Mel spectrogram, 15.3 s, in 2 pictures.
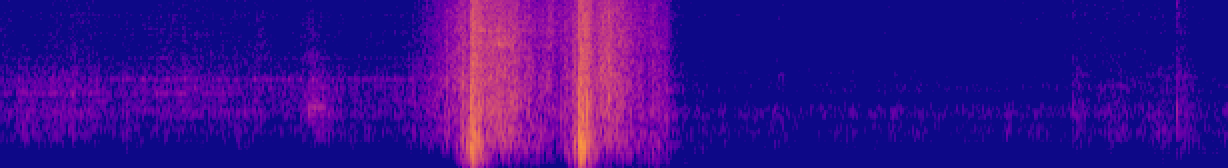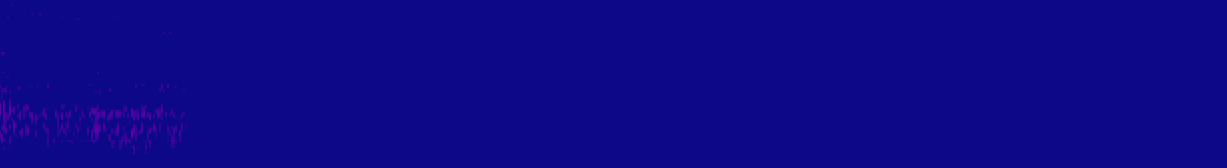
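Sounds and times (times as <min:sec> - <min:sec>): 
bird flying: 0:02.8 - 0:04.1.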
